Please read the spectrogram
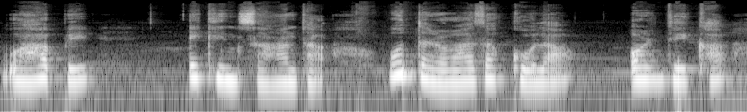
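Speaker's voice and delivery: usual speaking voice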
